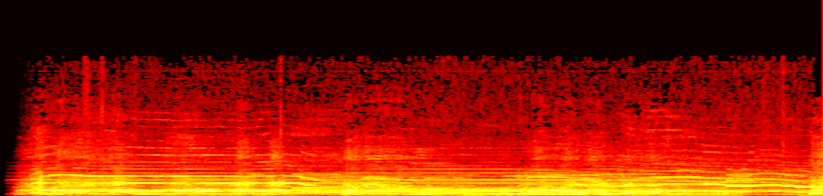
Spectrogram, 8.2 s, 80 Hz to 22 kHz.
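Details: Alaskan Malamutes howling along with sirens on 12 October 2014; long, sustained, wavering tones with many stacked harmonics, several voices overlapping and gliding up and down continuously for the whole stretch.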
